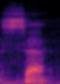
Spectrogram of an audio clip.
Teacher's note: സീന് അത് നാവിനെ പരത്തി വെച്ചുകൊണ്ടാണ് ഉച്ചരിക്കുക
